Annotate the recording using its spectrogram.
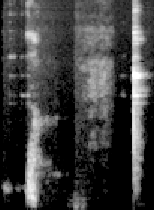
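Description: Old glass bottles clinking against each other as they are handled: a duller knock near the start and a sharper, brighter glass clink near the end.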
